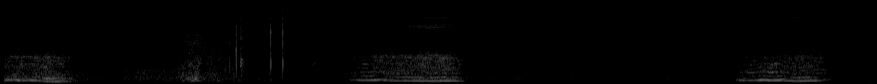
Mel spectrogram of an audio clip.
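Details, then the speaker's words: Snoring sounds, thought to be real snoring, with a voice saying "stop snoring." "Yeah, stop snoring."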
